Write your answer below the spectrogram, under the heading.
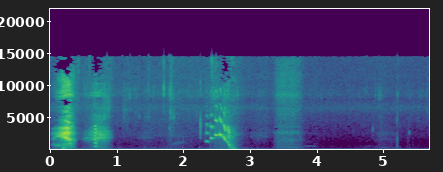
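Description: Capuchin monkey giving one short squeal that slides steeply down in pitch, followed by a brief soft rustle; the rest is quiet, with a faint low hum.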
